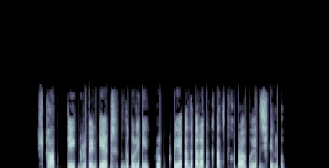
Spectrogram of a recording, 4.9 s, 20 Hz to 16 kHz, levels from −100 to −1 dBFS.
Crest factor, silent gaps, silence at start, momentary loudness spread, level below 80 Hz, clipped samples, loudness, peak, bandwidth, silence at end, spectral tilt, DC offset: 20 dB; 2.24-2.31 s; 0.55 s; 14 LU; -56 dBFS; under 0.1%; -22 LUFS; -4 dBFS; 7.8 kHz; 0.7 s; -4.5 dB/octave; under 0.1%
